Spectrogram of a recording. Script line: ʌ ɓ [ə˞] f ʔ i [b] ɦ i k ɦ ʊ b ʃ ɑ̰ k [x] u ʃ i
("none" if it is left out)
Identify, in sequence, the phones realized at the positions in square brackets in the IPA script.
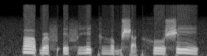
ə˞, f, x

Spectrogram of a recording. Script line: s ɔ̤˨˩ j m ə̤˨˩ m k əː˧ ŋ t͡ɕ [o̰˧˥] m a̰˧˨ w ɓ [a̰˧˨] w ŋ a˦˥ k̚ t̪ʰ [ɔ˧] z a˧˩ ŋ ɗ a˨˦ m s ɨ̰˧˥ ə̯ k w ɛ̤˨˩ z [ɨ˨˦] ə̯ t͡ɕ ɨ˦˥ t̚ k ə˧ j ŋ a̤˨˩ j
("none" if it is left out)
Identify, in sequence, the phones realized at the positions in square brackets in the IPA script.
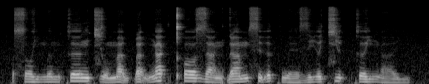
o˧˩, a̰˧˨, ɔ˧, i˨˦

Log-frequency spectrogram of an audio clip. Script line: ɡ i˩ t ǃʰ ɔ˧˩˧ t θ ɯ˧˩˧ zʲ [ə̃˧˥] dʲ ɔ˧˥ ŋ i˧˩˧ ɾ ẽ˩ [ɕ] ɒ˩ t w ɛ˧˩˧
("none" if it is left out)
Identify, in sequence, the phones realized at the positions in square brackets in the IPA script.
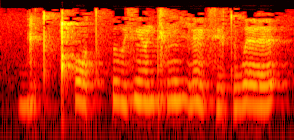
ɔ̃˧˥, sʲ

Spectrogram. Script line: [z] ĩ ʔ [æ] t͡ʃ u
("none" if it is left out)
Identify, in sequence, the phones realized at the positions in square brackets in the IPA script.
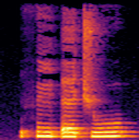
θ, ɛ

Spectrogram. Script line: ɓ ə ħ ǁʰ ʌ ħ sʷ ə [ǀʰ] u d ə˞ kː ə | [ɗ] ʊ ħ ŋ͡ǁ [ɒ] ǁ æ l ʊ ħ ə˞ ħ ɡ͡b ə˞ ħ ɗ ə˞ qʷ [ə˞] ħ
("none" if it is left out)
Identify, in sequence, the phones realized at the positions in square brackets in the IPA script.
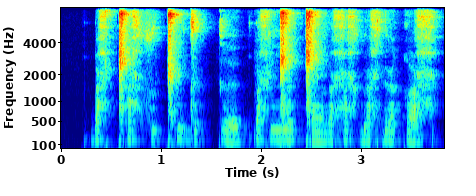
ǁʰ, ɗ, ʌ, ʌ

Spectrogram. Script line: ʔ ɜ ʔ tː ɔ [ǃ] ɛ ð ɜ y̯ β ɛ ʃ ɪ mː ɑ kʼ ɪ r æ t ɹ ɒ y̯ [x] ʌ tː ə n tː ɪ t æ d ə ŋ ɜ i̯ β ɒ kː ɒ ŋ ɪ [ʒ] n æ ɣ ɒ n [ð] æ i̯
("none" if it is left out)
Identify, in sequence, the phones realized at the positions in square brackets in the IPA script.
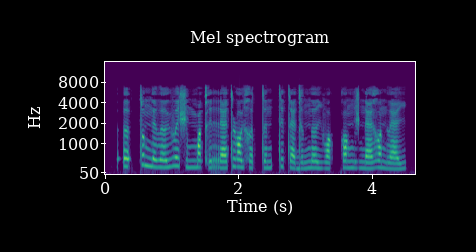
ŋ, x, ʒ, ð

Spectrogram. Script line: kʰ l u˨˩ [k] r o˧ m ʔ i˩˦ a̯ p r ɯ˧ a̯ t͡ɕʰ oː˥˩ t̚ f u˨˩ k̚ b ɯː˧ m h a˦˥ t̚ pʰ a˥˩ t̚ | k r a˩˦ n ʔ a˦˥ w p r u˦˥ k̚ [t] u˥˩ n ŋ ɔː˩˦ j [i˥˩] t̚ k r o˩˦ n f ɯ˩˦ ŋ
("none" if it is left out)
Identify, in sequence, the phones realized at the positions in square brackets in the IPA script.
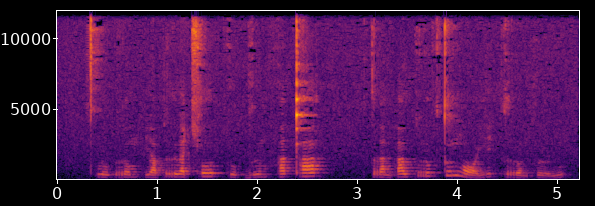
ʔ, t, i˥˩

